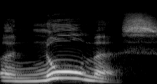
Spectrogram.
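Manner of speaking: enormous with stress on second syllable. Giving the answer in a pronunciation quiz, stress on second syllable of enormous. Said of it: "The stress is on the second syllable".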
